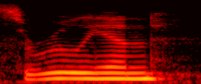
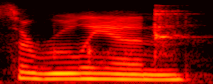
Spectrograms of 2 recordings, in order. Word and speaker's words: Cerulean: mixture of ultramarine with Cerulean that every time I say culan am I saying it right like I feel like Cerulean rhymes with Julian it's a name all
